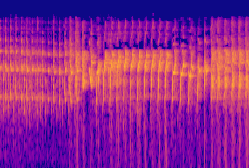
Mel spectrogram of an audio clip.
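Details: High, buzzy chatter from a blue cobalt lovebird, with fast pulsed chirps tumbling one after another, rising slightly in pitch partway through and continuing without a break.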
